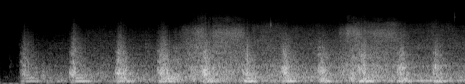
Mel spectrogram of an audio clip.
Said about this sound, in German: Der Verein Historische Seetalbahn hat Stand gebracht, dass diese alte Lok wieder dampft.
